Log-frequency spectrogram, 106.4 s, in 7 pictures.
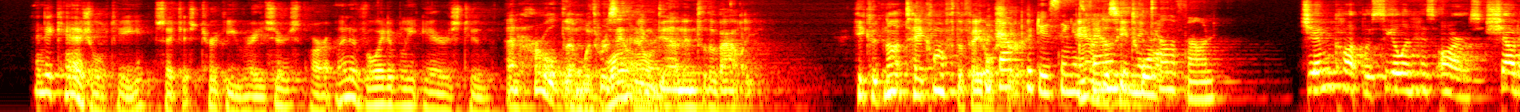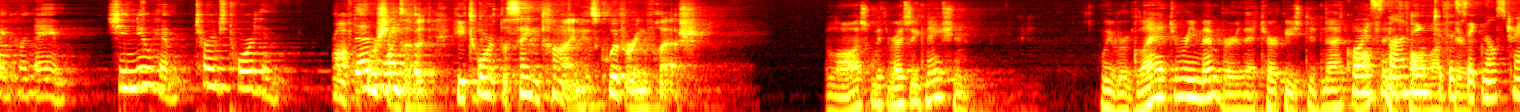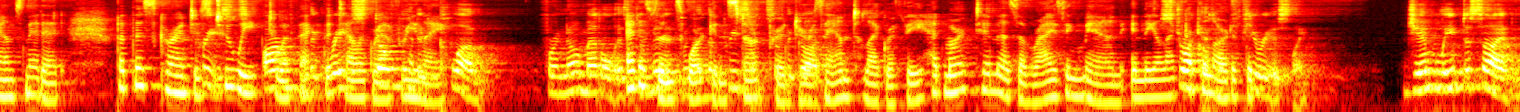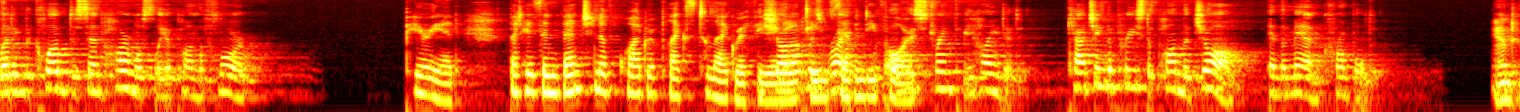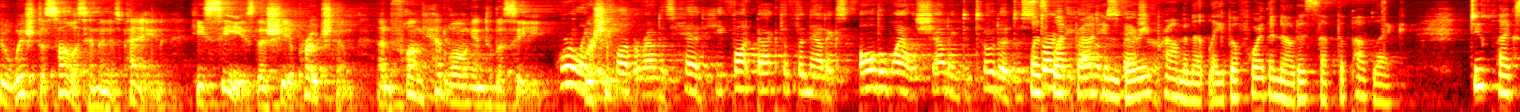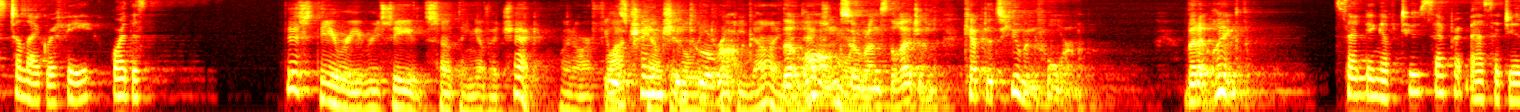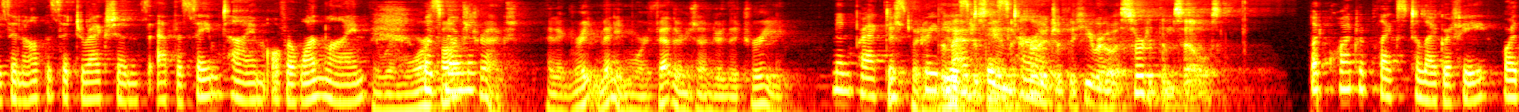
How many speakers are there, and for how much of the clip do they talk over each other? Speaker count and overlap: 4, about 20%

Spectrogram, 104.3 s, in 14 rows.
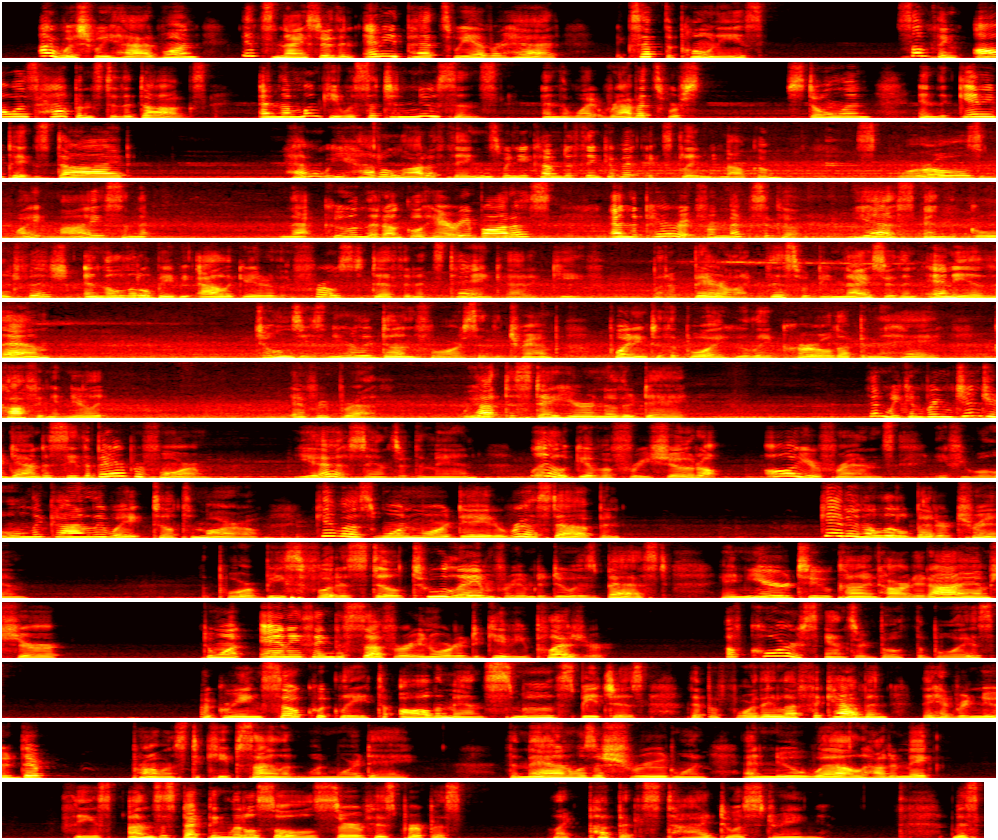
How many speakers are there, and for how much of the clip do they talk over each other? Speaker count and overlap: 1, no overlap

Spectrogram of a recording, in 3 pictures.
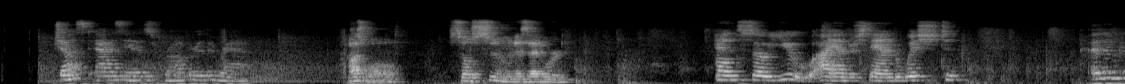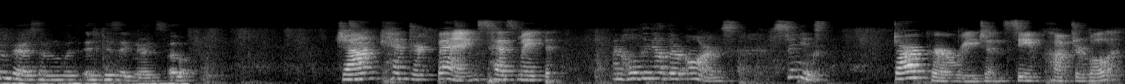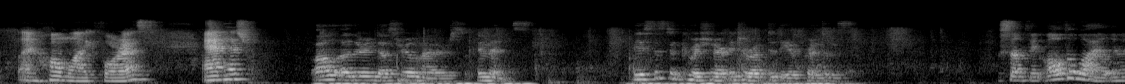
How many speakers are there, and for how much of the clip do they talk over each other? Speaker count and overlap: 6, no overlap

